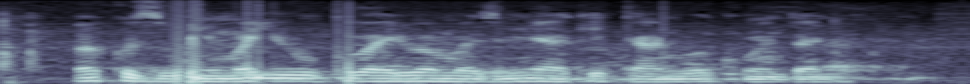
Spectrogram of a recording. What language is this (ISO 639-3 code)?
kin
